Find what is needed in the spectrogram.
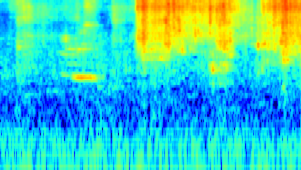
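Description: Water dripping in a few faint plinks from a soaked sand-cement block into a basin of muddy water, then, about a second in, loud splashing and sloshing as the block is plunged into the water and crumbled by hand.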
